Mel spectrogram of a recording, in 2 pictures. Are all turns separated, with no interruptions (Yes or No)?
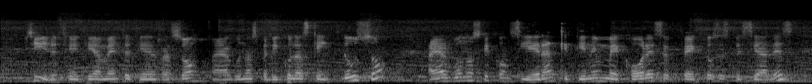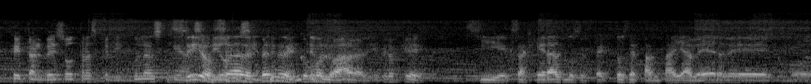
No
